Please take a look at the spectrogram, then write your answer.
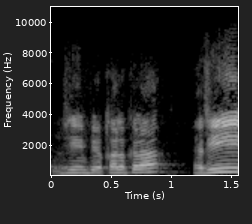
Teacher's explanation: ری حروف مدہ ہے، 1 الف کے برابر لمبا کرنا ہے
